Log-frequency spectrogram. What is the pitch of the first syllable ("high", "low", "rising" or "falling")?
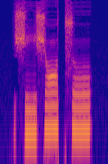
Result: low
